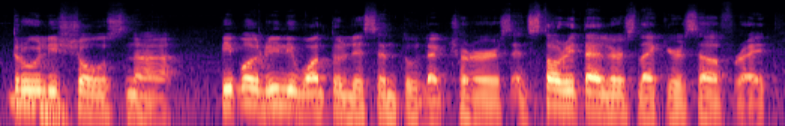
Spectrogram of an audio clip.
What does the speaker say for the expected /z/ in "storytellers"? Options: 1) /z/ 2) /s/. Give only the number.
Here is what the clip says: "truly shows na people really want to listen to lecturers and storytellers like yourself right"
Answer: 2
